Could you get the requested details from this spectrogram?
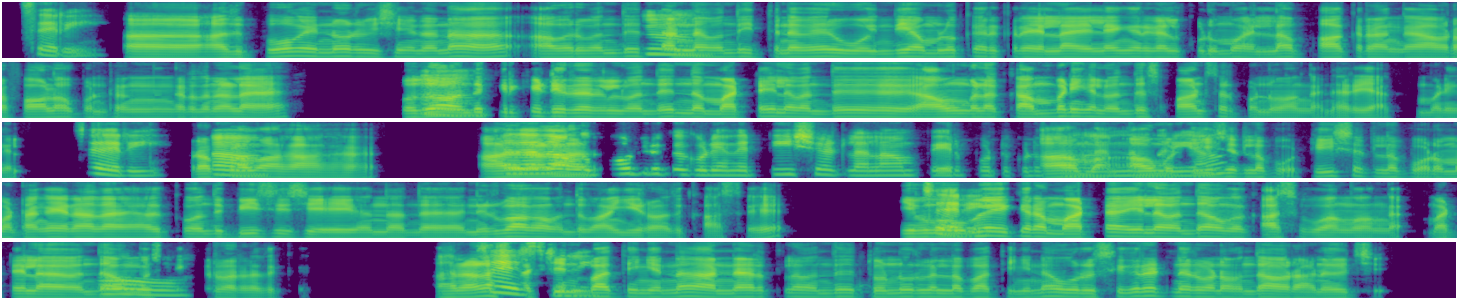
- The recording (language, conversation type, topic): Tamil, podcast, உங்களுக்கு மிகவும் பிடித்த உள்ளடக்க உருவாக்குபவர் யார், அவரைப் பற்றி சொல்ல முடியுமா?
- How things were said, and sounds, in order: tapping; in English: "ஃபாலோ"; in English: "ஸ்பான்சர்"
